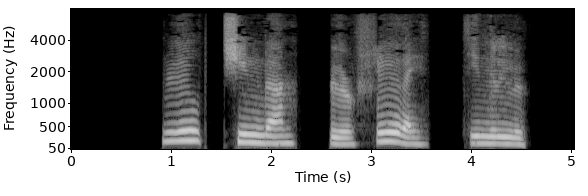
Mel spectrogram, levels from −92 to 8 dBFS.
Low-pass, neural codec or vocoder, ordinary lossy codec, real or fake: 7.2 kHz; codec, 16 kHz, 0.5 kbps, X-Codec, HuBERT features, trained on general audio; MP3, 32 kbps; fake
